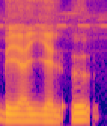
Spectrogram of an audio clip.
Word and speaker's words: baile: Baile, B-A-I-L-E, qui est un nom masculin qui se prononce Baile.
